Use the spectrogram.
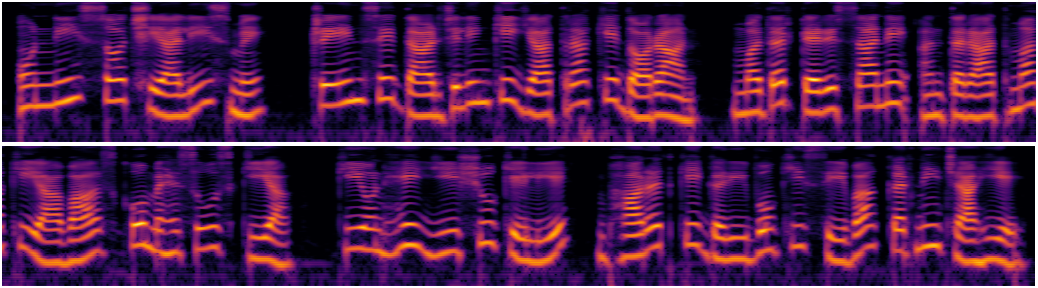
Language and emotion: Hindi, neutral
